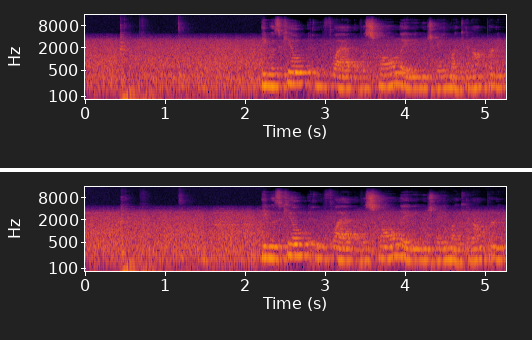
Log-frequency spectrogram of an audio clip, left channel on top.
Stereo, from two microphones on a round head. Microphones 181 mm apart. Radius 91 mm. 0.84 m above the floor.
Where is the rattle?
65° left (ahead or behind), 1.2 m.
